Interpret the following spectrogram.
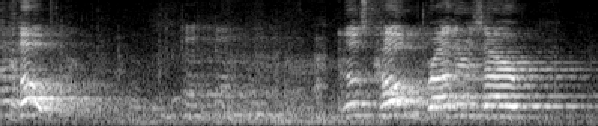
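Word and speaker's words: Koch: people better and better their last name's actually pronounced Coke and those Coke brothers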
